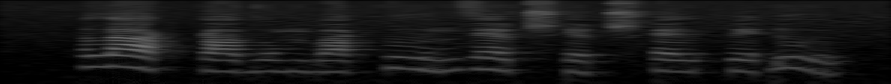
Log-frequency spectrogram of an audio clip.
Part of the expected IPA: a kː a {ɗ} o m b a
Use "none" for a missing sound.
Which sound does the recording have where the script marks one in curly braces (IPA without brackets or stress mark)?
d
